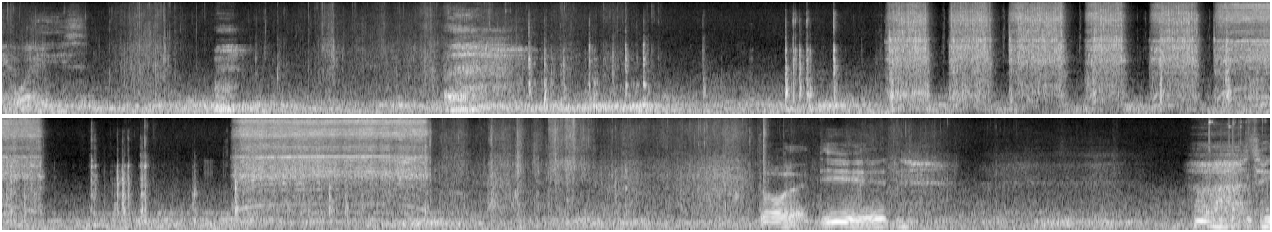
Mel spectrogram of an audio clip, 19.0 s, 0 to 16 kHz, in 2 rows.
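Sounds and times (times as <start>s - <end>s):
cordless drill running: 6.6s - 9.9s, 11.2s - 12.8s.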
